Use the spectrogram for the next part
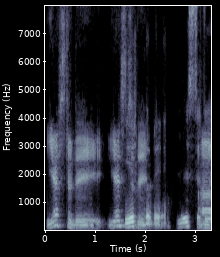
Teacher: তাহলে তিনটা জায়গায়, তিনটা ওয়ার্ডে তিন জায়গায় স্ট্রেস, একটাতে ডেতে স্ট্রেস টুডে, আর এটাতে ইয়েসে স্ট্রেস ইয়েস্টারডে। টারডে হালকা হবে, ইয়েসটা জোরে হবে, মানে স্ট্রেস দিয়ে হবে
